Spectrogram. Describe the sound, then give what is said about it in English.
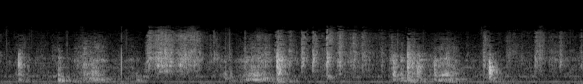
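Wooden desk drawers slide and knock as they are pulled open and rummaged through, with a steady run of scraping, rustling and clunking thuds and no talking. “I think we better get going through these drawers in the desk, though.”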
